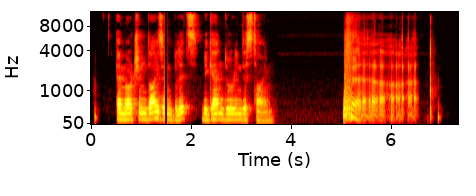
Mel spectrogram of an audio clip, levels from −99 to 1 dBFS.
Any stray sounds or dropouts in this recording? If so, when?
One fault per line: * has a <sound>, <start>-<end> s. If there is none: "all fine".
* has a dropout, 1.5-1.5 s
* has a laugh, 5.0-6.6 s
